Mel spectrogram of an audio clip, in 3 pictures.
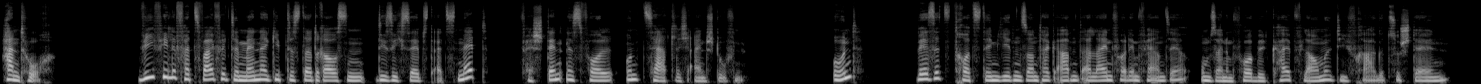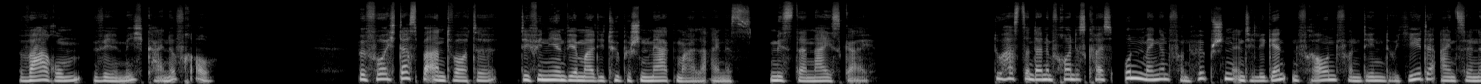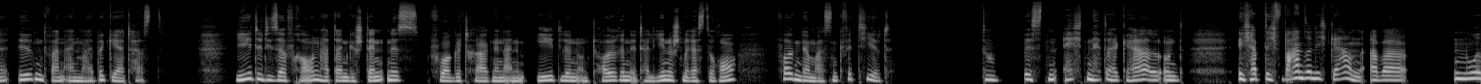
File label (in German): monolog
